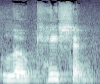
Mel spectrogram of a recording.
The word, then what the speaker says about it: location: Number 10 is location. When we look in the dictionary, we see lo.ca.tion, which tells us that there are 3 syllables for location. Location. Where is the stress? Second, right.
